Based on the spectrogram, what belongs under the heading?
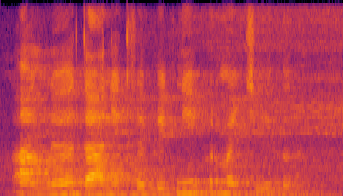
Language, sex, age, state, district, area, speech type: Bodo, female, 45-60, Assam, Kokrajhar, rural, read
